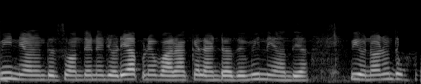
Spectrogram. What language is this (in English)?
Punjabi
